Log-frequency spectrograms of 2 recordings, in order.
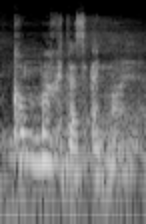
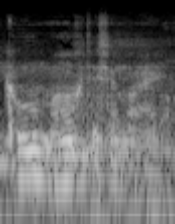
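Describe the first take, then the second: First: It is spoken in a Northern German accent. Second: It is spoken in a Viennese German accent. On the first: "the Hamburg, they say" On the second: "The Viennese say"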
